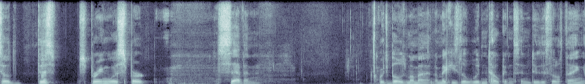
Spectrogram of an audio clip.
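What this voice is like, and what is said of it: Hoarse, worn-out voice. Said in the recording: “my voice is blown out ... my voice is shot tonight”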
